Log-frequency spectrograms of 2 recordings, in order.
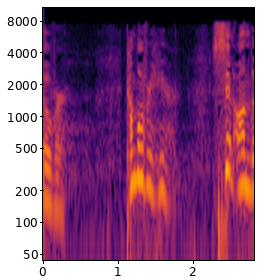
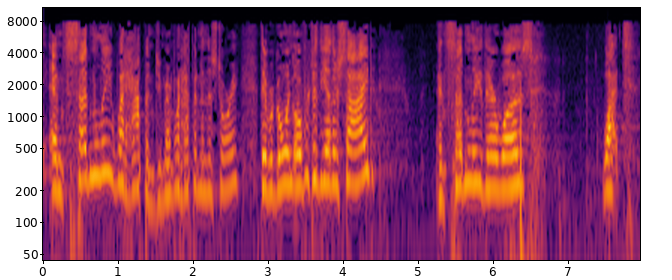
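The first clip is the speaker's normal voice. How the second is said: ordinary talk, nothing marked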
